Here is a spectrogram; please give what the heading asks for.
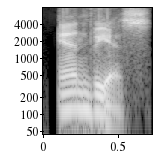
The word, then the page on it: envious: American English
